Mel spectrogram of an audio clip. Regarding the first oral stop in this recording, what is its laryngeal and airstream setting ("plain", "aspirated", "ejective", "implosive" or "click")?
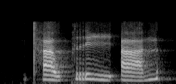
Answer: aspirated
